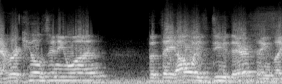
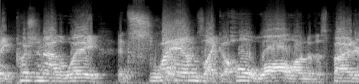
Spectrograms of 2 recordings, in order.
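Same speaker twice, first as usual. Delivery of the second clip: usual speaking voice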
